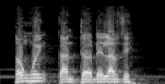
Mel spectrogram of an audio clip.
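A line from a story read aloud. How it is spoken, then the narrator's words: Angry question. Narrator (Vietnamese): Nguyên Bình ngừng lại, tức giận hỏi Tông Đào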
